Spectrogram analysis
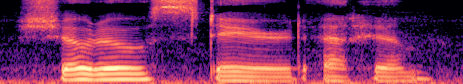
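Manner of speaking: plain reading voice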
